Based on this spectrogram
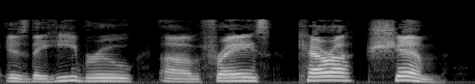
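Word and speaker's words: Shem (שֵׁם): And the word translated as renown, the Hebrew word, is Strong's number 8034, and it is the word that I would pronounce as Shem. Shem.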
